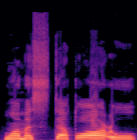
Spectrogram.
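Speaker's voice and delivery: "اسْتَطَاعُوا" with light ta, then heavy, full ta and alif; heavy tafkhim. Shown as a demonstration. Teacher demonstrates heavy letters, slow chanted "وَمَا اسْتَطَاعُوا". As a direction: chant "وَمَا اسْتَطَاعُوا" slowly, thickening the emphatic syllable. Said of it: "دونوں کو تفخیم سے مطلب بھاری آواز".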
